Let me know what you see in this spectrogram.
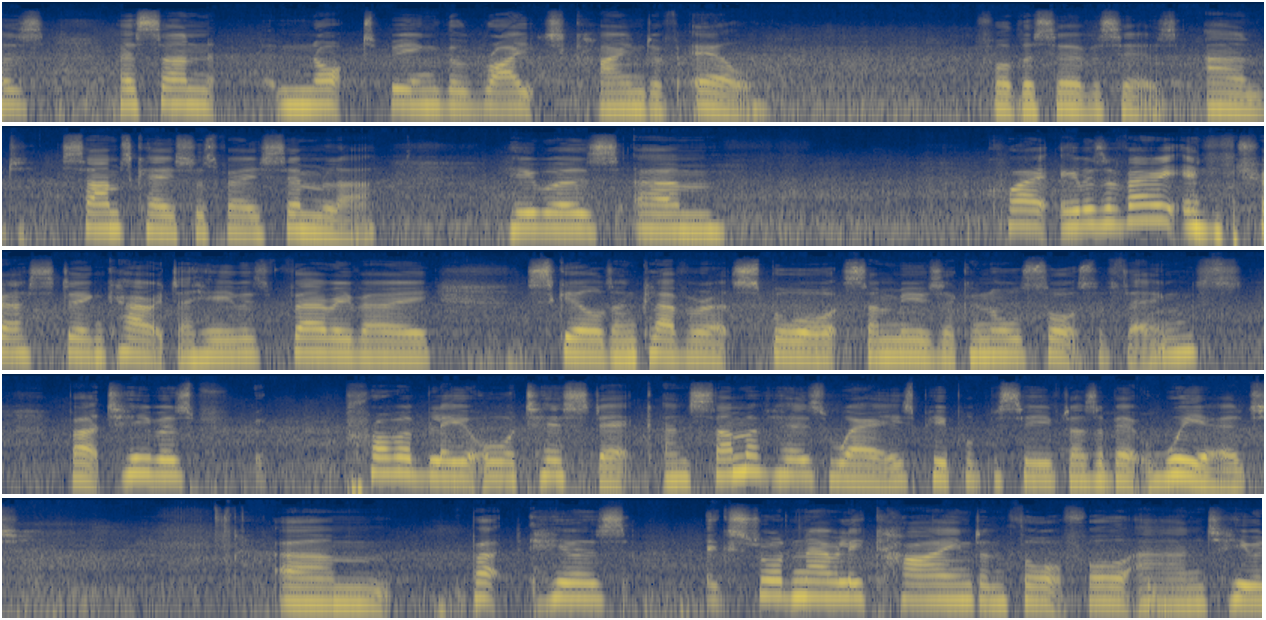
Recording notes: set up a mobile studio outside Shrewsbury Abbey for a few hours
